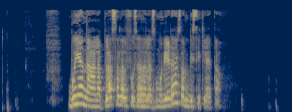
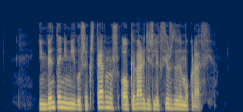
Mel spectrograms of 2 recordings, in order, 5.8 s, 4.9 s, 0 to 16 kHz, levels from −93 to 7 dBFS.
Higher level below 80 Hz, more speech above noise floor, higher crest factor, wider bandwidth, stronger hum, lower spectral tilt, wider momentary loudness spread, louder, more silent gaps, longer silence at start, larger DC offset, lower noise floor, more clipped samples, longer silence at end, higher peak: about the same, -66 dBFS vs -62 dBFS; first, 71 dB vs 54 dB; about the same, 18 dB vs 18 dB; first, 12 kHz vs 7.8 kHz; neither; second, -2.5 dB/octave vs -7 dB/octave; first, 12 LU vs 7 LU; about the same, -16 LUFS vs -17 LUFS; neither; second, 0.15 s vs 0.8 s; neither; first, -88 dBFS vs -71 dBFS; neither; first, 1.45 s vs 0.85 s; about the same, -2 dBFS vs 0 dBFS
